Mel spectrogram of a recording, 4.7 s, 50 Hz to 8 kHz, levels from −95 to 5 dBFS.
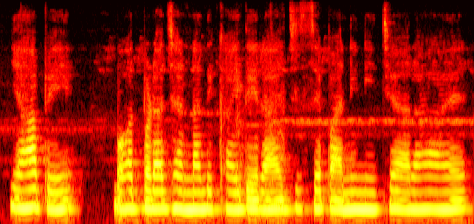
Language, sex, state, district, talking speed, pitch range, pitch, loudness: Hindi, female, Uttar Pradesh, Lalitpur, 190 wpm, 185-195 Hz, 185 Hz, -15 LUFS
